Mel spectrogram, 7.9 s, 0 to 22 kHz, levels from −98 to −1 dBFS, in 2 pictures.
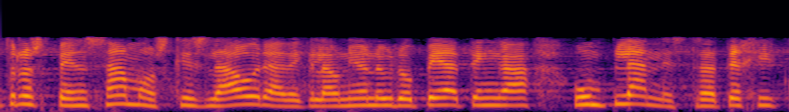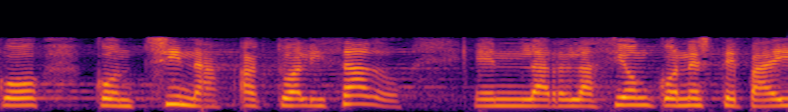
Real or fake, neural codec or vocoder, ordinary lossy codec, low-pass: real; none; none; 5.4 kHz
